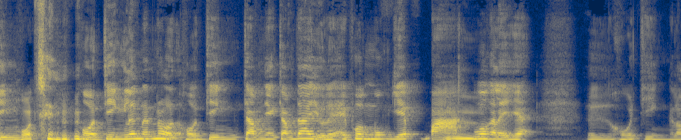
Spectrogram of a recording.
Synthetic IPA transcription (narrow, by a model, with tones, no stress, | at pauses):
i˧ŋo˨˩˦t͡ɕi˧ŋhoː˩˦t̪̚t͡ɕi˧ŋɾɯ˥˩əŋna˦˥nhoː˨˩˦t̪̚hoː˩˦t̪̚t͡ɕi˧ŋt͡ɕa˧mja˧ŋt͡ɕa˧mdaː˥˩jːuː˨˩ɤː˧ʔa˧˥˩jpʰu˥˩əŋ̚mu˦˥k̚je˦˥pːaː˨˩kʰu˥˩ka˧lːaː˨˩i˦˥ʔ | ʔɯː˧˩hoː˨˩˦t̪̚t͡ɕi˧ŋɾa˧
